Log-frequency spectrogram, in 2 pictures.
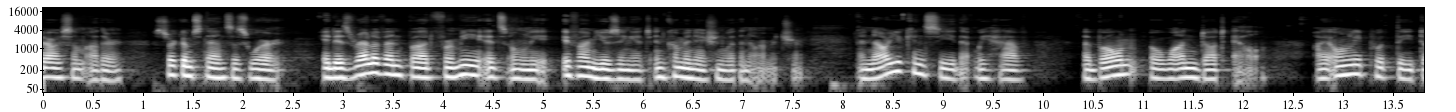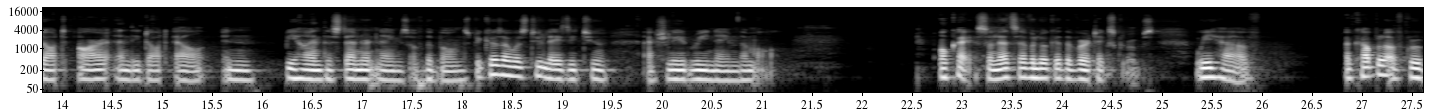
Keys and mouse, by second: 7.8-9.7 middle drag, 12.2-13.9 right drag, 14.5-16.2 right drag, 16.8 Tab, 17.5-19.3 drag, 19.4 right click, 20.1 drag, 20.2 right drag, 20.3-20.9 drag, 20.9 right click, 23.1-24.8 drag, 24.7-26.5 middle drag, 26.5-27.0 drag, 27.0-27.6 middle drag.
